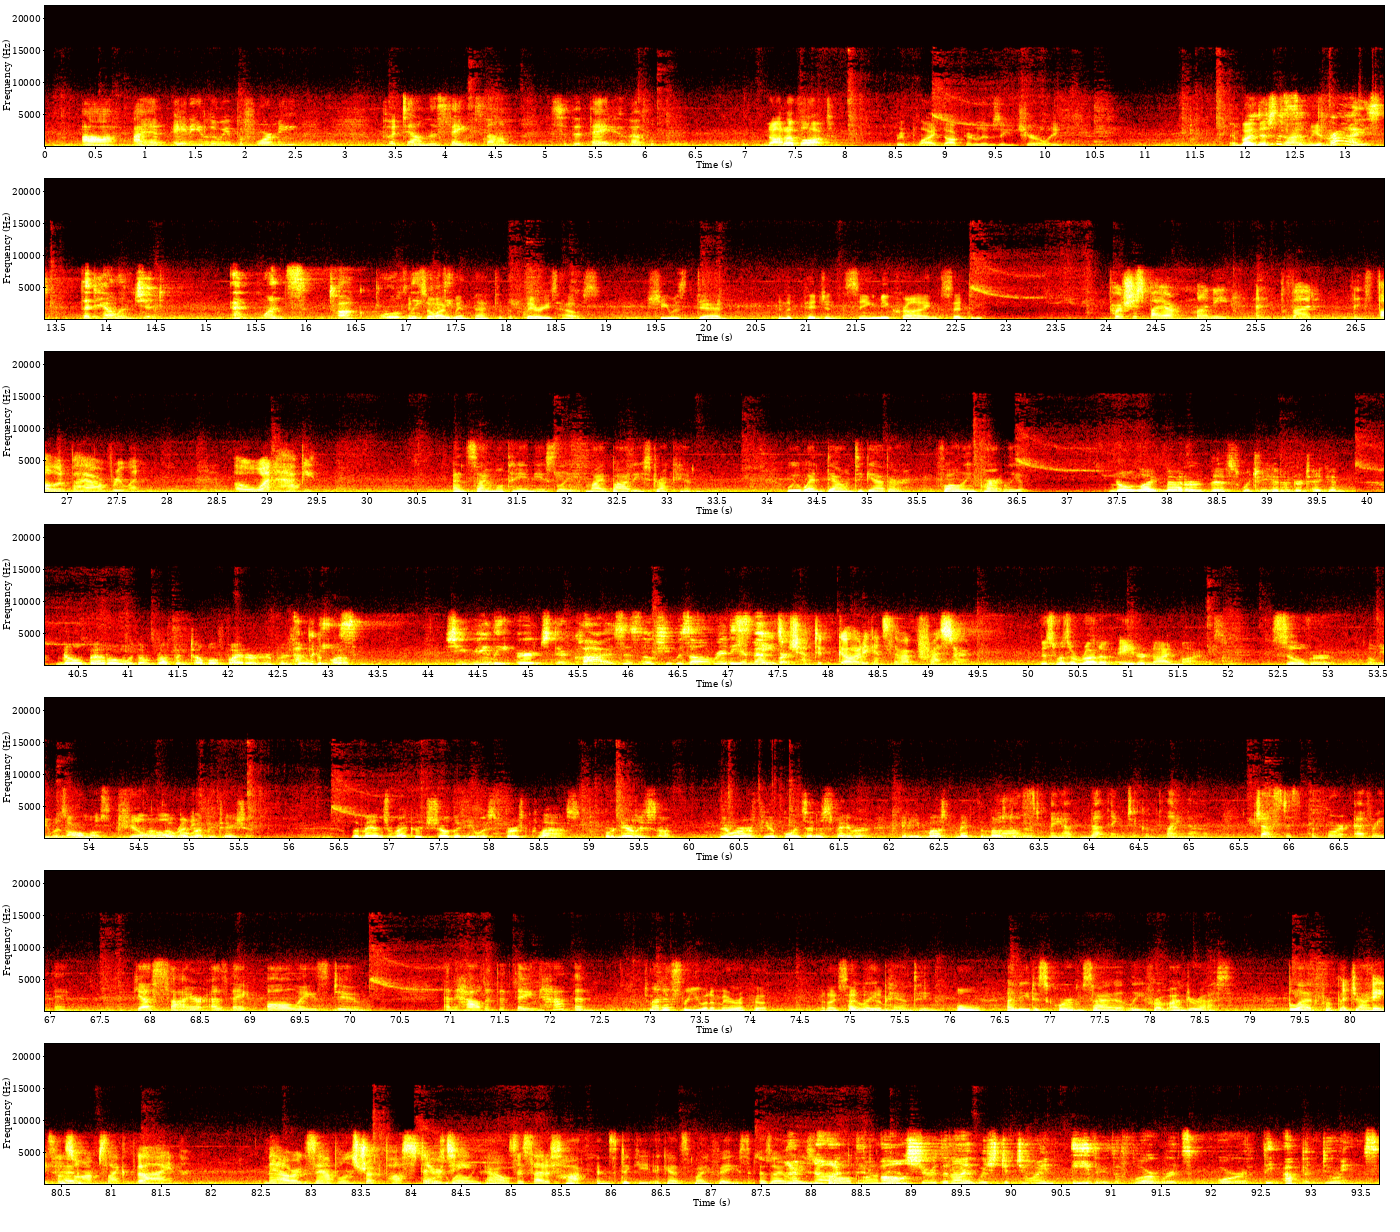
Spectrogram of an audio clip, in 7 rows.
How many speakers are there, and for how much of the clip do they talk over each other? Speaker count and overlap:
7, about 10%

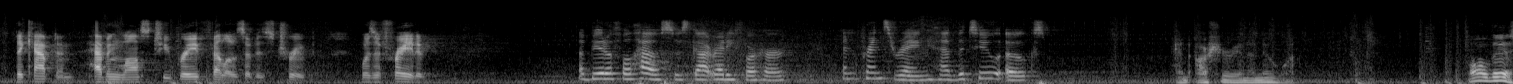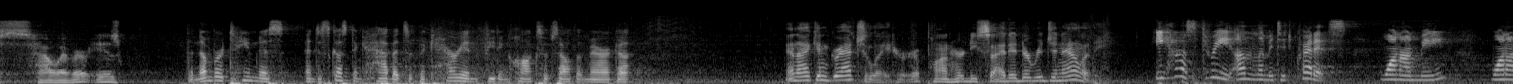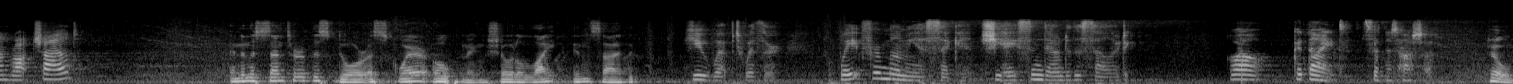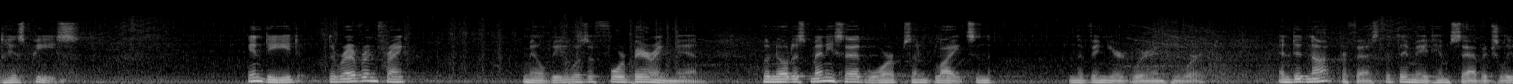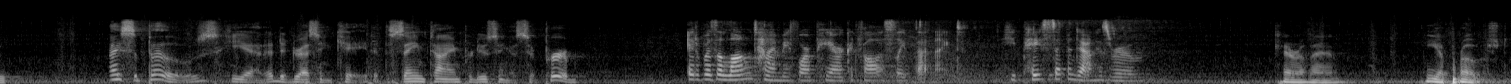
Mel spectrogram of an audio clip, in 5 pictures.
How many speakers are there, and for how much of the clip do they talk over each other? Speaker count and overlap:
10, no overlap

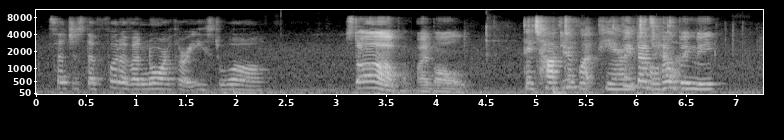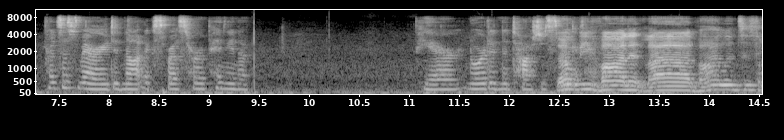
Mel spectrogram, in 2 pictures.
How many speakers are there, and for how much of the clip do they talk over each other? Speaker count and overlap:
3, about 15%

